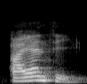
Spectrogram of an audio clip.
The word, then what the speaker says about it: Ianthe: It's actually an I. It's an I. So how do I say it? Ianthe. Ianthe. Okay.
